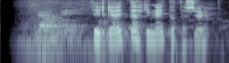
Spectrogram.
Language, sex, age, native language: Icelandic, female, 8, Icelandic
